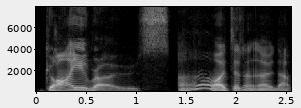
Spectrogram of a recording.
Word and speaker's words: gyros: know days more uh Gyros are pronounced Gyros oh I didn't know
